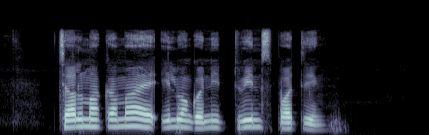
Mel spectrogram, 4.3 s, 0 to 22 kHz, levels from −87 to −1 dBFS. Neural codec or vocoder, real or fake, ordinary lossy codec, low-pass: none; real; MP3, 96 kbps; 9.9 kHz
